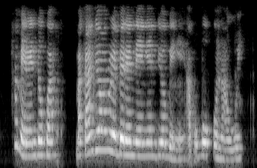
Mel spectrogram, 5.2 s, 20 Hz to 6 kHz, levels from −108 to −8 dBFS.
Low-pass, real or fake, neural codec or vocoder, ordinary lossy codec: 5.4 kHz; real; none; none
